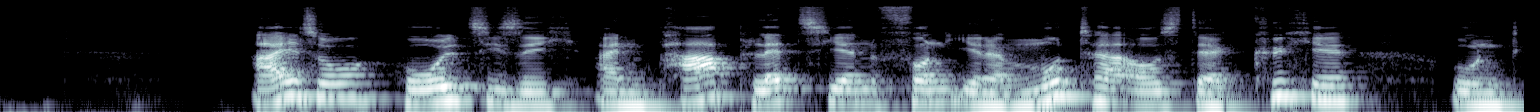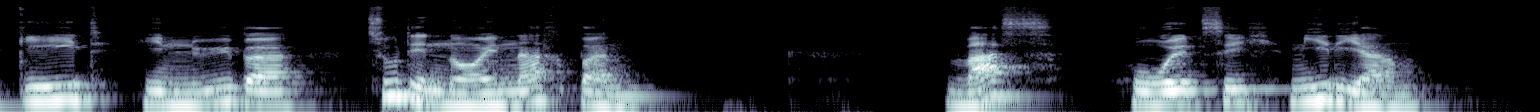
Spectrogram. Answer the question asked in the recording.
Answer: Sie holt sich ein paar Plätzchen.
